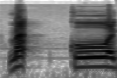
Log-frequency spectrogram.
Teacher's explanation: yang namanya adalah syiddah syiddah artinya adalah tertahan suara kita ah karena Hamzah punya sifat syiddah ketika Hamzah dalam kondisi sukun akan sangat terasa sifat syiddahnya tertahan suaranya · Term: Hamzah sukun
